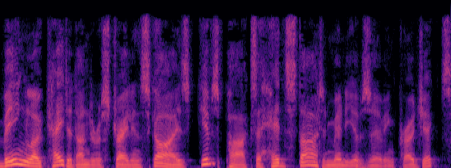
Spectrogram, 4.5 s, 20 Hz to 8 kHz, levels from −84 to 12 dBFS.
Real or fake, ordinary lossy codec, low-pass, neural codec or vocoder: real; MP3, 48 kbps; 7.2 kHz; none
